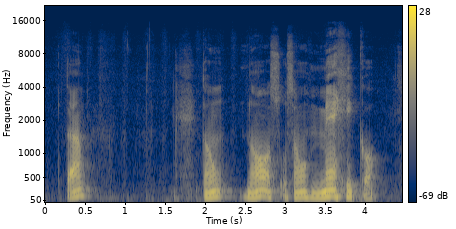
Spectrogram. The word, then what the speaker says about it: México: su sonido ensinou rota exemplo méxico tem a gente não fala mexxico não sei o que esse exame norte-americano né os norte-americanos fala maxicam que tá então nosso são méxico e lembra dele estadual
